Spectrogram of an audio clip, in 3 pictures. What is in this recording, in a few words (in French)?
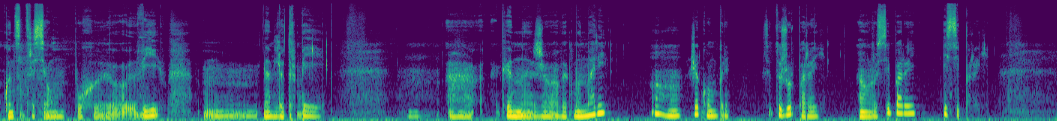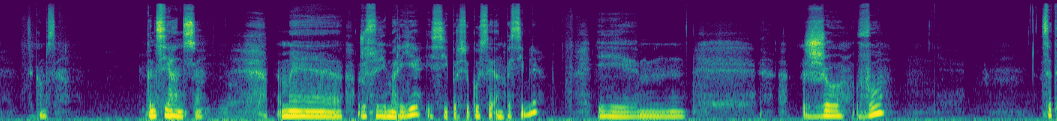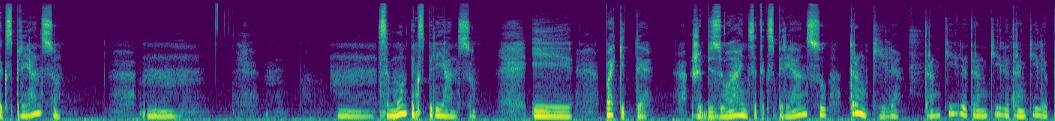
homme femme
